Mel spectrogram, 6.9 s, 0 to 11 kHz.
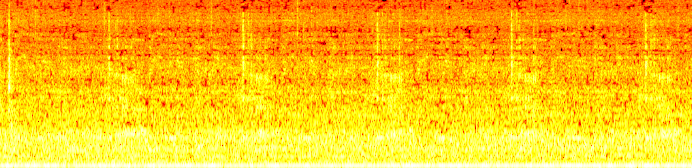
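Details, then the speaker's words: Victrola Re-Spin Bluetooth record player at 45 RPM, heard with the volume muted and absent at 33 RPM: a steady mechanical rasp with a faint tick about once a second. Grinding and straining drive noise. "there's something that sounds like it's kind of straining a little bit kind of grinding a little bit it doesn't affect the sound it still sounds good"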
